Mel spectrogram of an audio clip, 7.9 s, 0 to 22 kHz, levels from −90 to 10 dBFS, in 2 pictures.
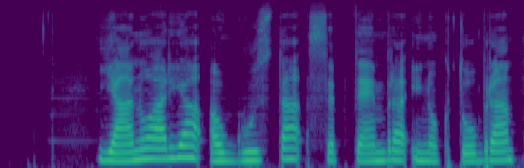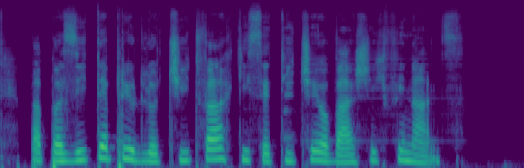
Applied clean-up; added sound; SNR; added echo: neural mask model DeepFilterNet 3.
